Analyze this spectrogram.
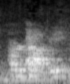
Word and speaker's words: Harkavi: Harka, how do you pronounce it? Harkavi. Thank you, Harkavi.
